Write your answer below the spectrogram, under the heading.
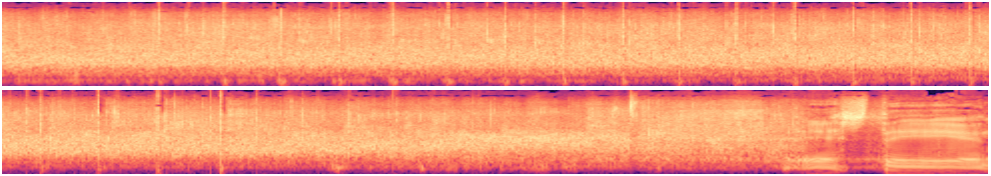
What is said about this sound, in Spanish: Quizás no lo pueda ver a todos, ¿verdad? Pero que se pueda oír, ¿verdad? So, con un fuerte aplauso en forma de saludo a nuestro pastor.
